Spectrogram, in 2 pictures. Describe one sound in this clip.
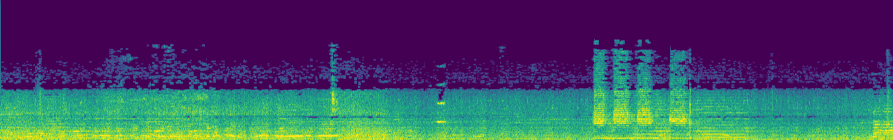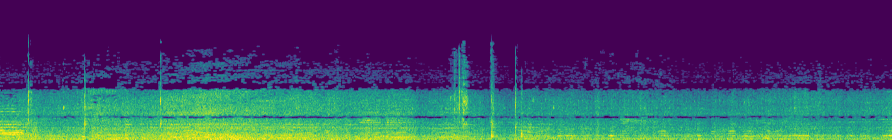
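A crowd of passers-by chatters in the background.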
